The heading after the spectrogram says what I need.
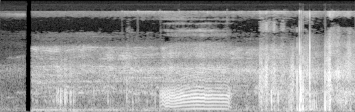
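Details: Sleeping pocket bully puppy snoring: loud, rough snoring with a long moaning, whining tone in the middle.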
